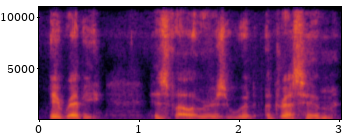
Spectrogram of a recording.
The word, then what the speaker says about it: Rebbe: The word can be pronounced Rebbe. Sephardic friars can pronounce it Ribbi.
